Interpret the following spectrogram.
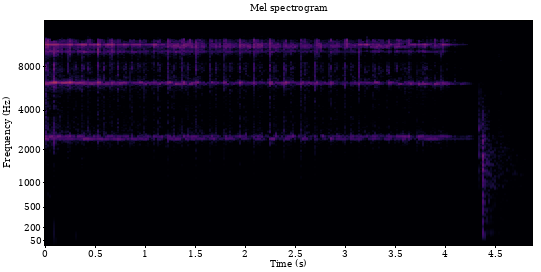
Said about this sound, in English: I have to ring the lid bell.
